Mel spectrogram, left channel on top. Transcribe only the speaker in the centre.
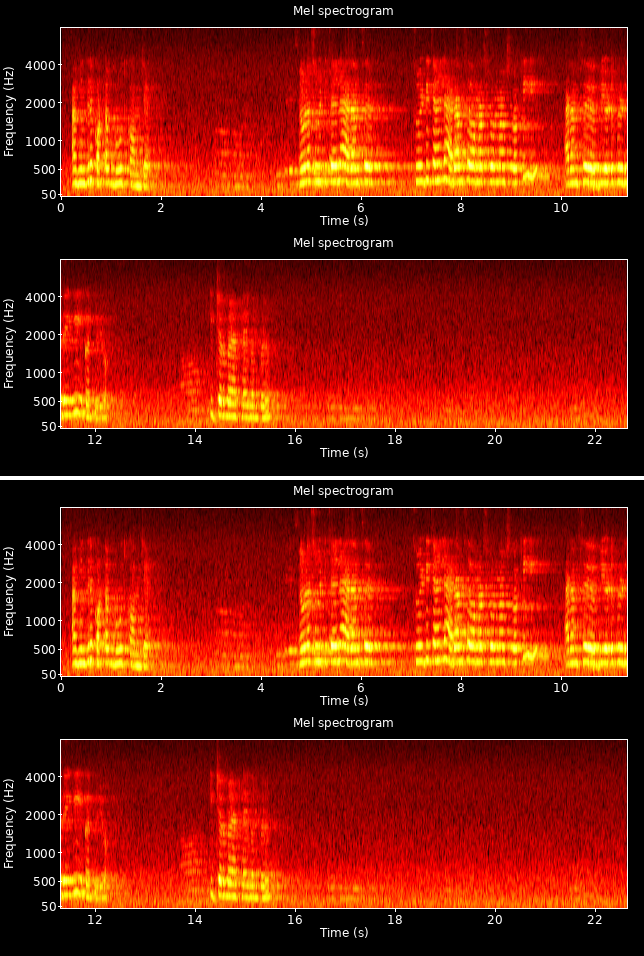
ଆଉ ହିନ୍ଦୀରେ କଟପ ବହୁତ କମ ଯାଏ
ଏଟା ସଇଟ
ଚାହିଲେ
ଆରାମ ସେ ସୁଇଟି ଚାହିଁଲେ ଆରାମ ସେ ଅନର୍ସ ଫନର୍ସ ରଖିକି ଆରାମସେ
ବିଏଡ୍ ଫିଏଡ ଦେଇକି ଇ କରିପାରିବ।
ଟିଚର ପାଇଁ ଆପ୍ଲାଏ କରିପାରିବ।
